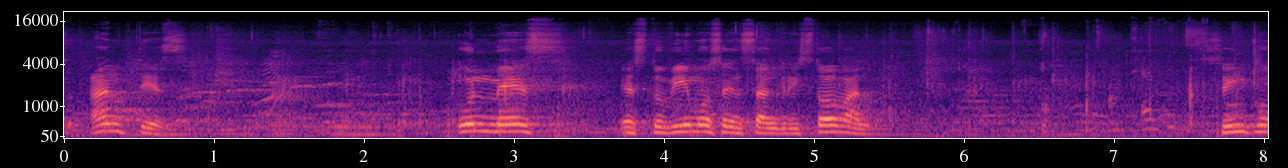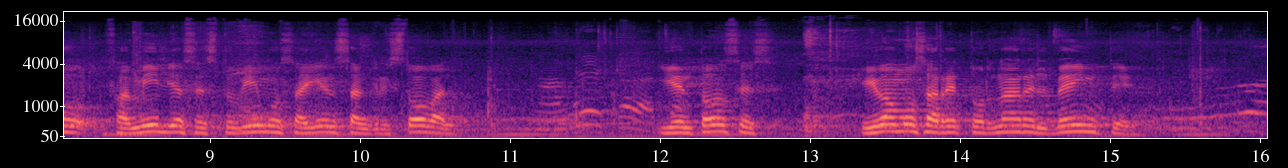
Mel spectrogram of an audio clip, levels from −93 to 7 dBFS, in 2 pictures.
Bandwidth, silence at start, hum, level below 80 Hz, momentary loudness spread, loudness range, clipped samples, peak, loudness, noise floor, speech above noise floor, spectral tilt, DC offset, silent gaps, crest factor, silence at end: 18 kHz; 0 s; none; -56 dBFS; 20 LU; 4 LU; under 0.1%; -6 dBFS; -23 LUFS; -43 dBFS; 21 dB; -5.5 dB/octave; under 0.1%; none; 18 dB; 0 s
